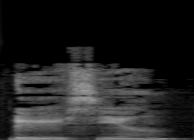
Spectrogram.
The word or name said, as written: lv3xing2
